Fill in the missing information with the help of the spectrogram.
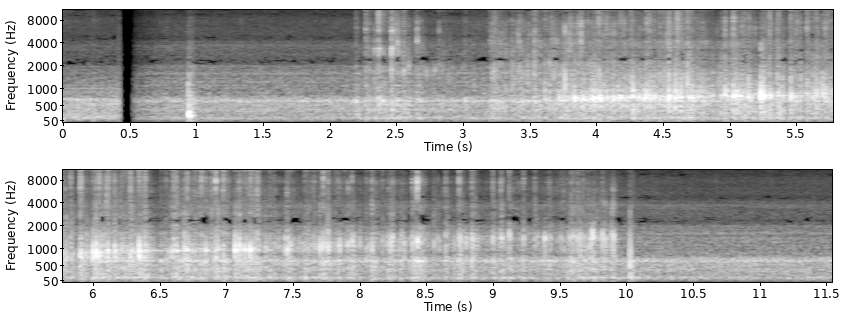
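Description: Hot water poured from a kettle into a glass French press onto coffee grounds: a splashing, crackling pour lasting about eight seconds, its pitch rising slightly as the press fills.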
